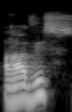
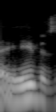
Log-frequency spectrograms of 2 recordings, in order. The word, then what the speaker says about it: Avis: Talvez as pessoas pronunciem como Avis. Eu sei que tem no Brasil, porque eu já aluguei carro da Avis no Brasil, mas é Avis, né?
